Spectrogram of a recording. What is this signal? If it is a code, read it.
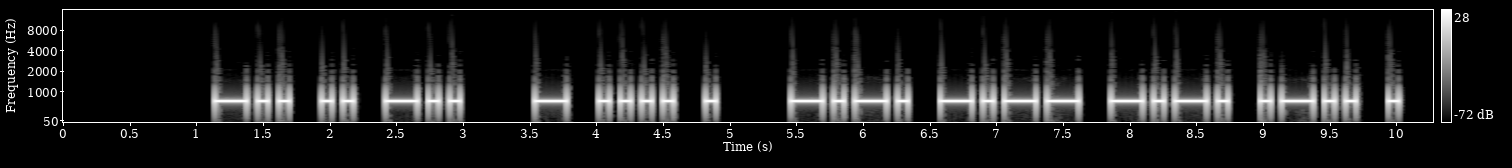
Morse code, heard as a keyed tone, about 15 wpm, 700 Hz. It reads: DID THE CYCLE
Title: Sentences from Top 1000 Words - Review Part 6 - 15wpm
